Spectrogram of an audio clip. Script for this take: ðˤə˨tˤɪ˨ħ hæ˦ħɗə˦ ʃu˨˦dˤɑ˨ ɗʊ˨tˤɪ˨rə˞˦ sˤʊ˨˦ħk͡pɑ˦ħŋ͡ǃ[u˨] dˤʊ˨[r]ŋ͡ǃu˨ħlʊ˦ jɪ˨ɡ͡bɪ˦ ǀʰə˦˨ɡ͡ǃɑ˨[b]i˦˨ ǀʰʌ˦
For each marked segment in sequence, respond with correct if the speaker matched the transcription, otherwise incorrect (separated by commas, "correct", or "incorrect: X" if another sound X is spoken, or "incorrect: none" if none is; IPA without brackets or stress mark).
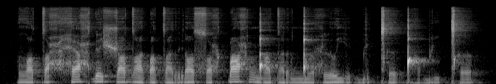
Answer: correct, correct, correct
